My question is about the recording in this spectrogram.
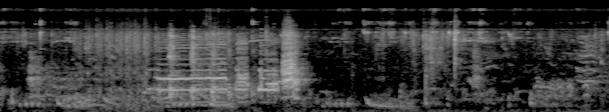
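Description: Pigeons cooing over and over, with a few higher, sharper bird calls about two to three seconds in.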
